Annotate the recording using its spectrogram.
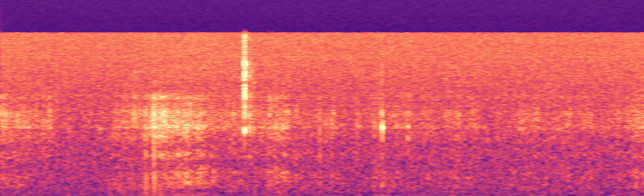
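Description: A fishing reel clicks and ticks as the line is wound in.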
